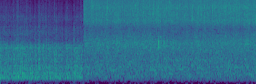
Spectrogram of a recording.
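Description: Light rain falls around a truck parked among trees: a steady, soft hiss of drops that suddenly thickens and brightens partway through, then holds even. No voices.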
